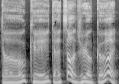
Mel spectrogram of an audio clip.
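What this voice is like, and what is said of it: Imitates another person's voice. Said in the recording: “my best Joe Biden impression”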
